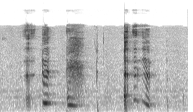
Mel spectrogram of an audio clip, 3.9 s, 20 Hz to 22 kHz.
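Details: Girl in cosplay burping after chugging two 7-Ups, with her stomach hurting: several short, voiced belches in quick succession in a quiet room.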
